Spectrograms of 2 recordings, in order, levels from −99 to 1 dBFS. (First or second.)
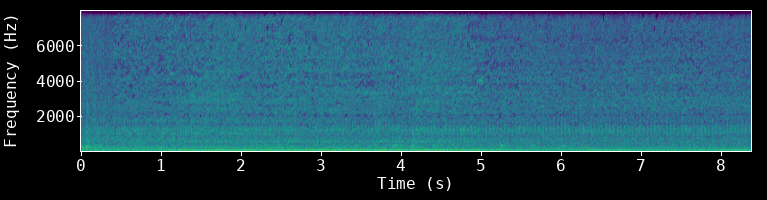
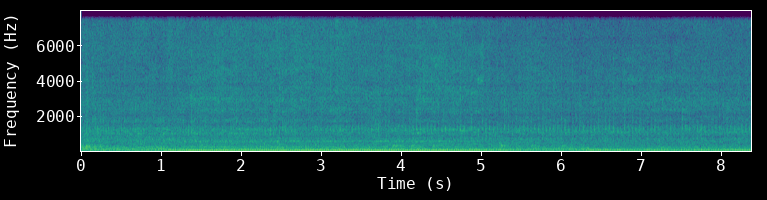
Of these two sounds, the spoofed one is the second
